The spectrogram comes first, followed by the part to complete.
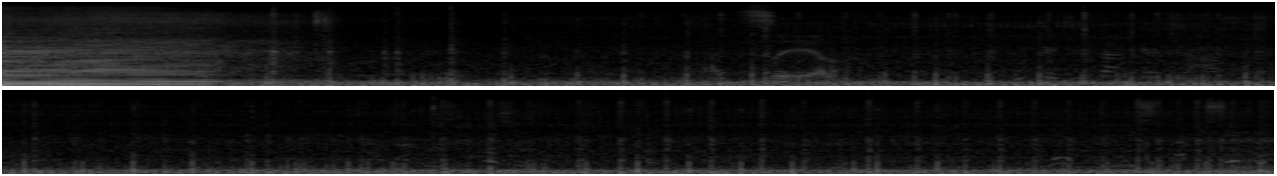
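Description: Trials motorcycle engine revving loudly as the bike climbs a steep rocky bank, its pitch falling before it drops away about a second in. A low steady rumble follows.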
